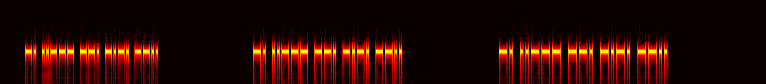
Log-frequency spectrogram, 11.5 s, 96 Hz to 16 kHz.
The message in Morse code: N2GCZ N2GCZ N2GCZ

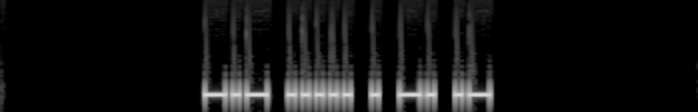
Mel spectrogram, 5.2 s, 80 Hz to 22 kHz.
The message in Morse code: K5ENA

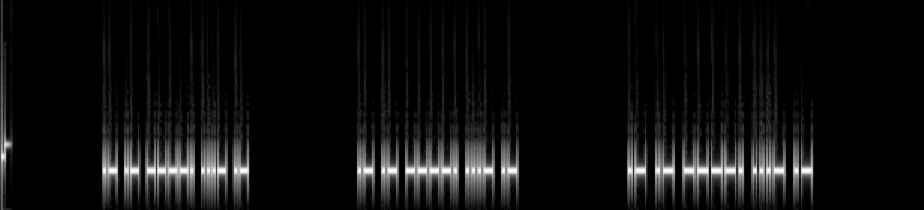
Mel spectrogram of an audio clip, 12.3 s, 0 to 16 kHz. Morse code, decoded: AA9VA AA9VA AA9VA

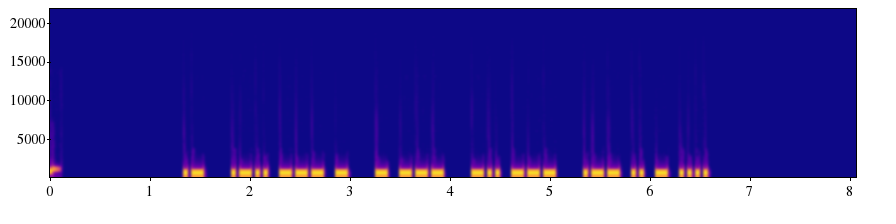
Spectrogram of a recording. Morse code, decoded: A LOT TO DO WITH

